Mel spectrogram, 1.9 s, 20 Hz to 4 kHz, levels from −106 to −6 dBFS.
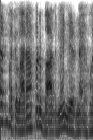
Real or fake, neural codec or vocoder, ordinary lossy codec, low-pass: fake; vocoder, 44.1 kHz, 128 mel bands, Pupu-Vocoder; Opus, 64 kbps; 3.6 kHz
